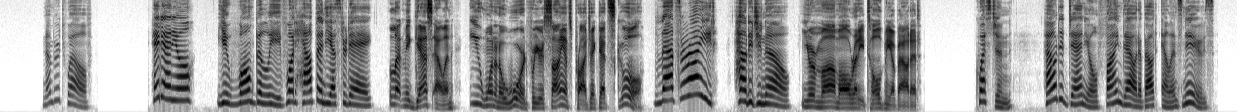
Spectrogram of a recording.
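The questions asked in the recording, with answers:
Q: How did Daniel find out about Ellen's news?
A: Ellen's mom told him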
